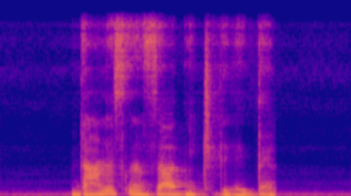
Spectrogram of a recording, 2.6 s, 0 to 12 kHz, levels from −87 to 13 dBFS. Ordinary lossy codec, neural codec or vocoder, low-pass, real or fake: none; codec, 44.1 kHz, 2.6 kbps, SNAC; 10.8 kHz; fake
